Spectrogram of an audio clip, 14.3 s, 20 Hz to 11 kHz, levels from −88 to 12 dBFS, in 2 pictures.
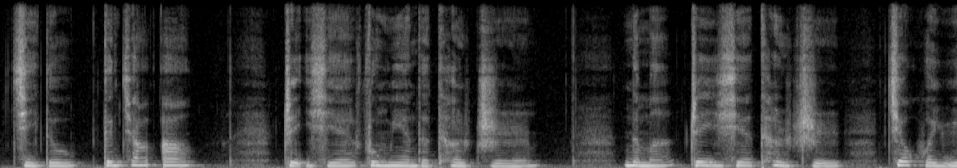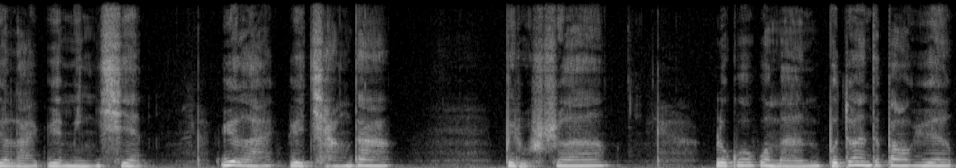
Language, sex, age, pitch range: Chinese, female, 50-69, 190-215 Hz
